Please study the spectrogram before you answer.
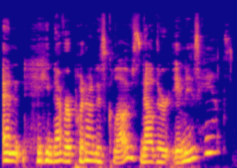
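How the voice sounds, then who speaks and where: A woman's voice: lowish voice, lively intonation, a little slow, warm tone. A woman hosting a commentary, analyzing an interview and pressing the listener with pointed rhetorical questions. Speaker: host analyzing interview footage.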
